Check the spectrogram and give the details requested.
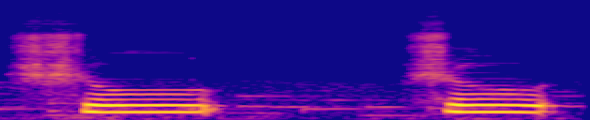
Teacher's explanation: This sh is pretty much like this sh in shu. Your lips are protruded and also round.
